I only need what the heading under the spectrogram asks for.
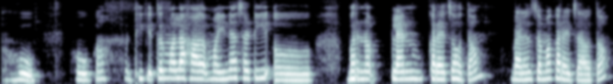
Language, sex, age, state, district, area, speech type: Marathi, female, 18-30, Maharashtra, Ahmednagar, rural, spontaneous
